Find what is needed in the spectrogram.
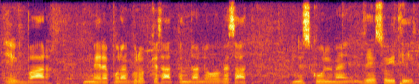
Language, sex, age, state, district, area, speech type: Urdu, male, 18-30, Uttar Pradesh, Gautam Buddha Nagar, rural, spontaneous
